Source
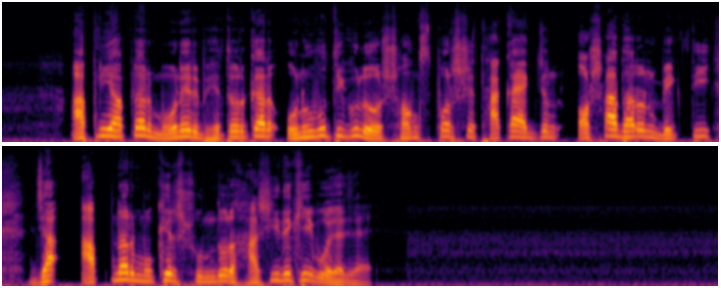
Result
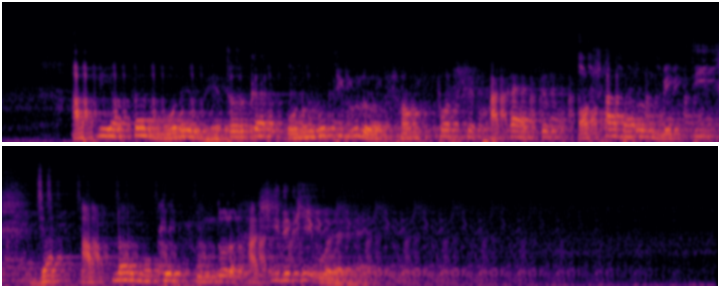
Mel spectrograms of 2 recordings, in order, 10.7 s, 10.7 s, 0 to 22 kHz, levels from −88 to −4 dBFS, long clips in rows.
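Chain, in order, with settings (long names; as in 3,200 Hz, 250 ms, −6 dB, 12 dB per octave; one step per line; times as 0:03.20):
0:02.59–0:04.21: low-pass filter 2,200 Hz 24 dB per octave
0:07.00–0:07.76: spectral tilt +2 dB per octave
treble cut that deepens with the level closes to 420 Hz, closed at −18.5 dBFS
in parallel at +1 dB: downward compressor 5 to 1, threshold −37 dBFS, peak gain reduction 17.5 dB
on the sum: tuned comb filter 210 Hz, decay 1.3 s, mix 60%
on a send: repeating echo 68 ms, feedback 23%, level −6 dB
on the sum: feedback echo at a low word length 290 ms, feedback 80%, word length 9 bits, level −14.5 dB
level −7 dB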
